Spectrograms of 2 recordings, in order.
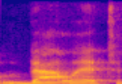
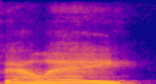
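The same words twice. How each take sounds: First: It is said in the characters' period pronunciation. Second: It is said in an everyday modern pronunciation.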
